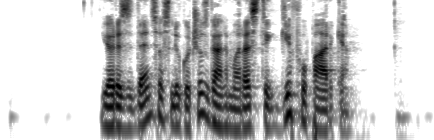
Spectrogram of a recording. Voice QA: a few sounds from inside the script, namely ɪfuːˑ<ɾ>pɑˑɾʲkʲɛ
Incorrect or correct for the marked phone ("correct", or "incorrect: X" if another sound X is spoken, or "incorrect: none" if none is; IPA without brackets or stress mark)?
incorrect: none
